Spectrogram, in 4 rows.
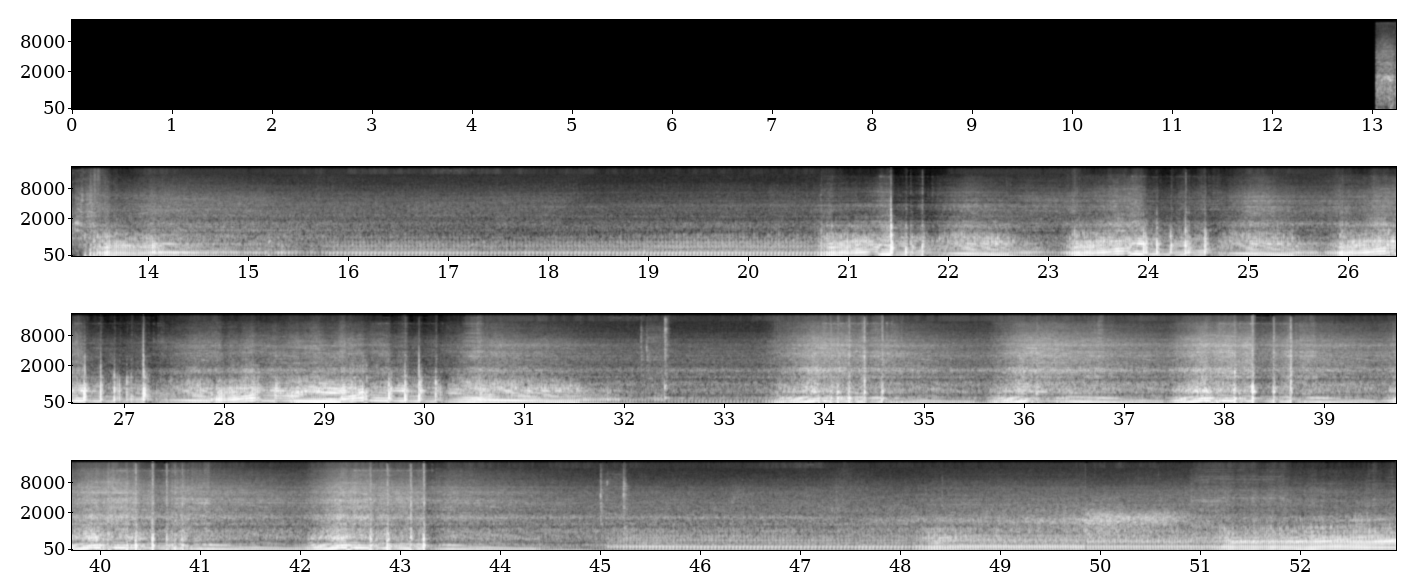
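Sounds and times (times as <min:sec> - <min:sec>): car engine revving: 0:13.1 - 0:32.4, 0:33.4 - 0:45.3, 0:46.0 - 0:52.9.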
